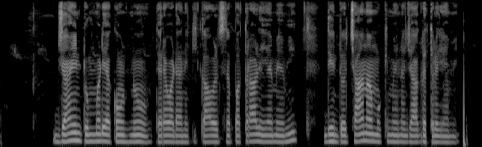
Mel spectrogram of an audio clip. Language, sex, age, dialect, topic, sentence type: Telugu, male, 18-24, Southern, banking, question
